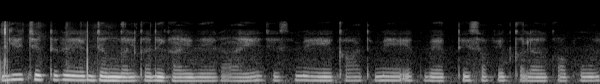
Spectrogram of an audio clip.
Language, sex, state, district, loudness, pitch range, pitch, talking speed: Hindi, female, Haryana, Jhajjar, -22 LUFS, 170-190 Hz, 180 Hz, 190 wpm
